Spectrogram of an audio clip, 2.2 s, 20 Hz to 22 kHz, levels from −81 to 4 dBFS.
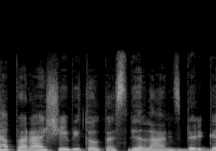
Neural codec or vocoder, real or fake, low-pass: codec, 32 kHz, 1.9 kbps, SNAC; fake; 14.4 kHz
